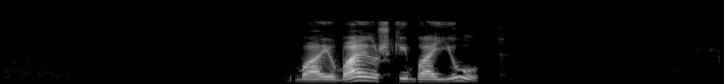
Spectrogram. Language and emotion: Russian, neutral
